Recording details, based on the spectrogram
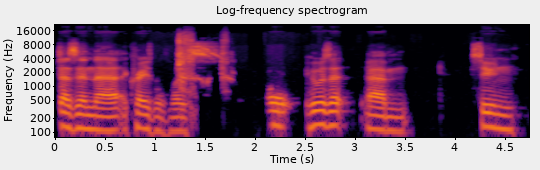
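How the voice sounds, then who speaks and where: A man's voice: mid-range voice, fairly even intonation, a little slow, a little mellow, dull audio, a little hiss or hum. A man playing a tabletop game, chatting casually and describing what his character does.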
